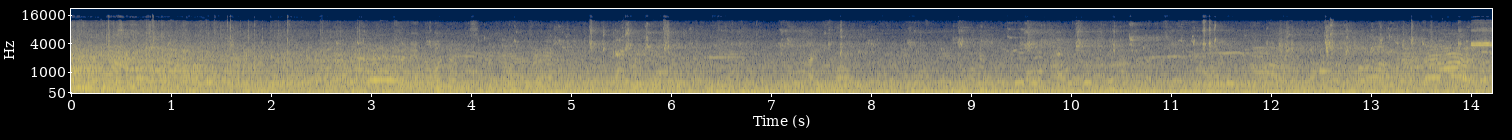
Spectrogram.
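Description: Basketball shoes squeak sharply on the court.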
